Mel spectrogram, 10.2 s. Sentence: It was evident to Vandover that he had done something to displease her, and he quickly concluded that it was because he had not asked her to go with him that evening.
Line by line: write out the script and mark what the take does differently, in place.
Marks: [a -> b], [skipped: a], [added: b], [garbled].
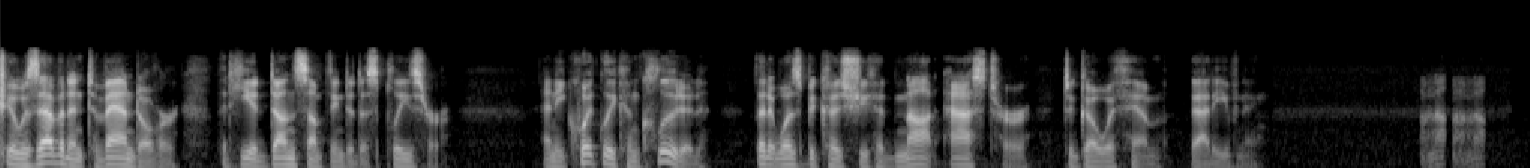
It was evident to Vandover that he had done something to displease her, and he quickly concluded that it was because [he -> she] had not asked her to go with him that evening.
